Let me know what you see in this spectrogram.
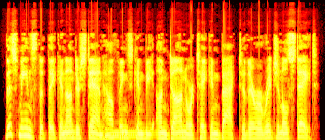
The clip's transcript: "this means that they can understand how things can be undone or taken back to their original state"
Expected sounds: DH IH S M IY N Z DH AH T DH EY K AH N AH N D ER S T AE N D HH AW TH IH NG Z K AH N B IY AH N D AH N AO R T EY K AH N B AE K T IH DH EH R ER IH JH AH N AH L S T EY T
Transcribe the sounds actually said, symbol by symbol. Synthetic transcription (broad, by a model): DH IH S M IY N Z DH AH T DH EY K AH N AH N D ER S T AE N D HH AW TH IH NG Z K AH N B IY AH N D AH N AO R T EY K AH N B AE K T IH DH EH R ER IH JH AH N L S T EY T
